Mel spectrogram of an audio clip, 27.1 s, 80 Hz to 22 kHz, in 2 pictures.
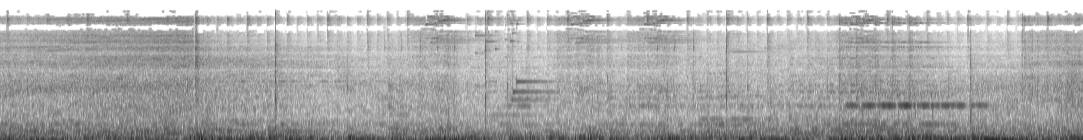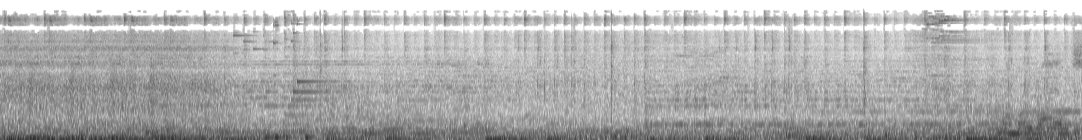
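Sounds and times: slot machine spin music: 0.0s - 27.0s
low casino din: 0.1s - 27.0s.

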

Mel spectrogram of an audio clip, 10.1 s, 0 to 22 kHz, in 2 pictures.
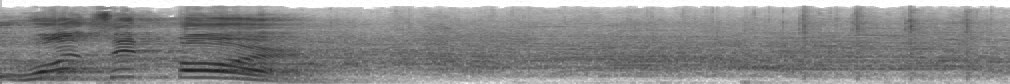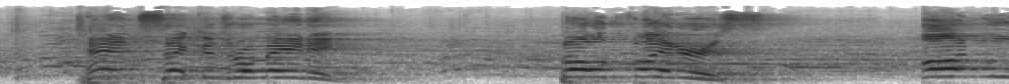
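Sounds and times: man commentating: 0.0s - 1.8s, 5.3s - 7.1s, 7.8s - 10.0s.

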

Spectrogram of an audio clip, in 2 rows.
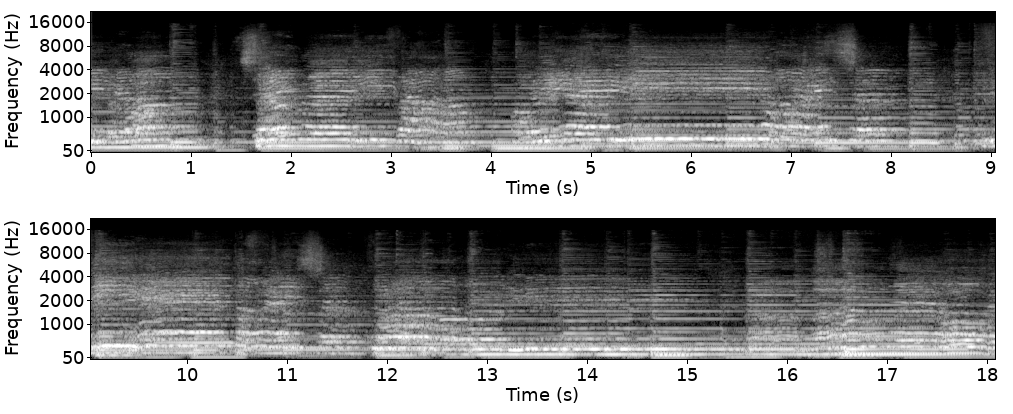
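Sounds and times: electric bass guitar: 0.0s - 18.0s
electric guitar: 0.0s - 18.0s
voices singing together: 0.0s - 18.0s.

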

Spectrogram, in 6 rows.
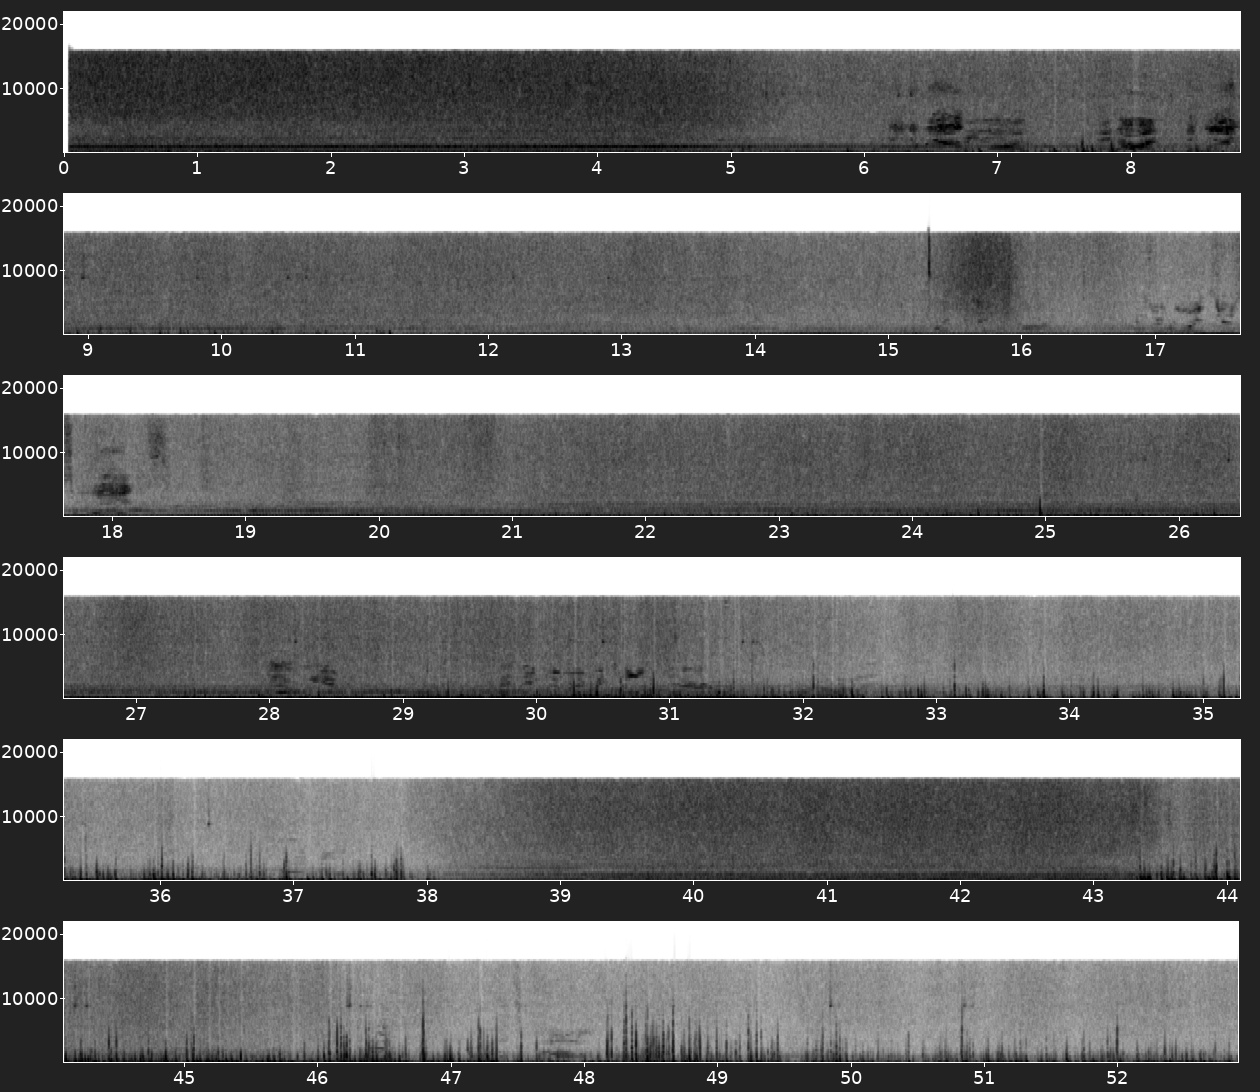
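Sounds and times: boat wake hissing: 0.0s - 52.9s
outboard motor running: 0.0s - 52.9s
wind on microphone: 0.0s - 52.9s.

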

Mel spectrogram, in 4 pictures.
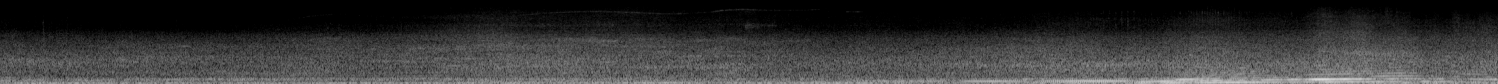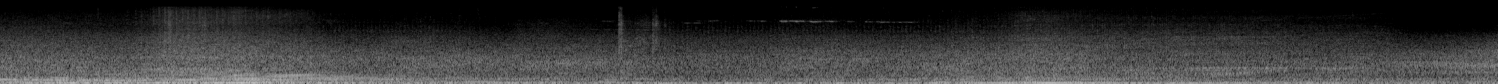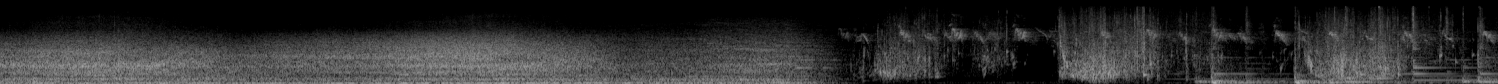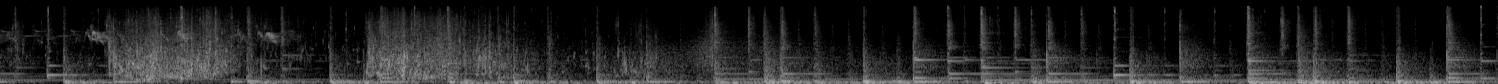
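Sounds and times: road traffic rumble: 0.0s - 59.4s
vehicle engine passing by: 8.2s - 22.4s, 23.5s - 38.1s
weaker engine sound: 8.8s - 20.6s.

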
